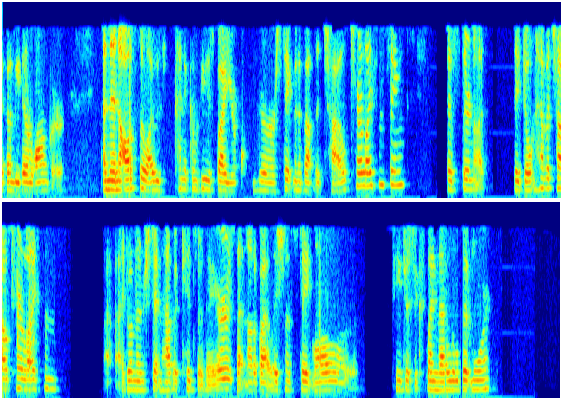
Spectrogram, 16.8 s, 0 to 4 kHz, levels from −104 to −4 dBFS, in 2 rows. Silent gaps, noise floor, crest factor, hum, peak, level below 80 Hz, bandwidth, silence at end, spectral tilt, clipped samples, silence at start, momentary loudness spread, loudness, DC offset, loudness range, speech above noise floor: 6.57-6.65 s, 9.45-9.84 s, 13.90-14.15 s; -81 dBFS; 22 dB; none; -8 dBFS; -66 dBFS; 3.7 kHz; 1.1 s; -2.5 dB/octave; under 0.1%; 0 s; 14 LU; -29 LUFS; under 0.1%; 5 LU; 52 dB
